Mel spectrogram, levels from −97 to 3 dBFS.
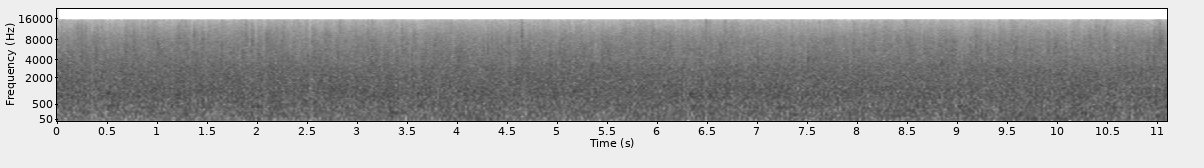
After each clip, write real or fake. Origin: real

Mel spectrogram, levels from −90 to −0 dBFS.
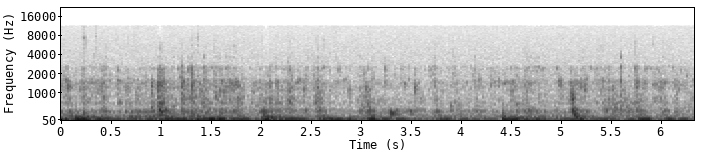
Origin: real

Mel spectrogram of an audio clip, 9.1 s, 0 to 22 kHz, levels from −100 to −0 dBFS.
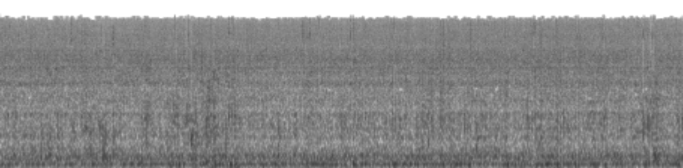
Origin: real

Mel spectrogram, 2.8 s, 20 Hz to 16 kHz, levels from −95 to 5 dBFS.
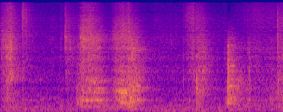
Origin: fake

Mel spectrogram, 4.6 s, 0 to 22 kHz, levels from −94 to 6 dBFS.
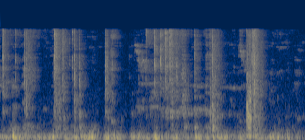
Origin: real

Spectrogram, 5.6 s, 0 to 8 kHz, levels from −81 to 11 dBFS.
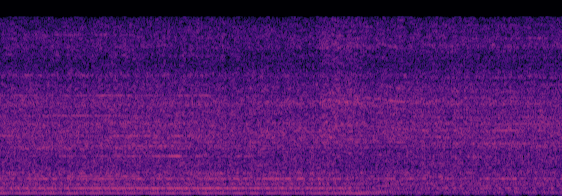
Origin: real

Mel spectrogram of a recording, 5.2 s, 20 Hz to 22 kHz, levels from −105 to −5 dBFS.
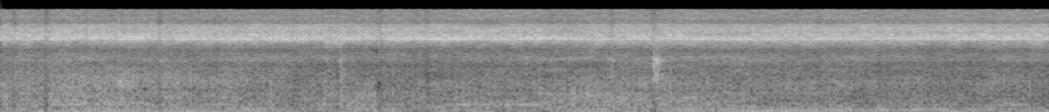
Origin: fake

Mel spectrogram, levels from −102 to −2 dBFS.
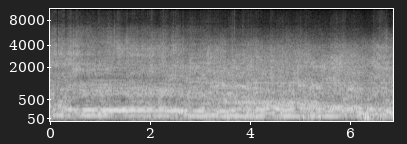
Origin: fake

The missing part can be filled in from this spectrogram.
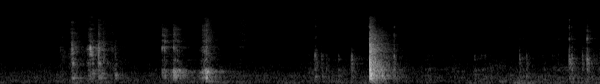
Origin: real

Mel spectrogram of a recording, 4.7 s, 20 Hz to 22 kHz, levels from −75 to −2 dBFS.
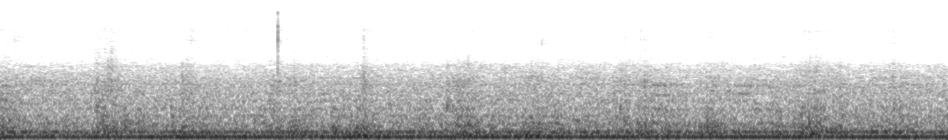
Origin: real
